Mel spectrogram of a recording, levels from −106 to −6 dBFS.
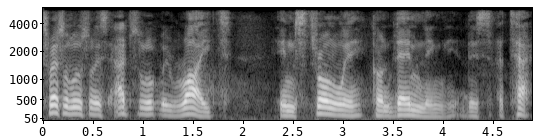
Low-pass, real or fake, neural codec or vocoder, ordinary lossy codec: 5.4 kHz; fake; codec, 16 kHz, 4 kbps, FunCodec, trained on LibriTTS, 50 frames a second; none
